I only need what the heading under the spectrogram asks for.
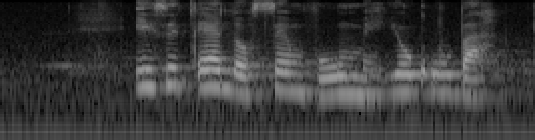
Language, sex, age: Zulu, female, 19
